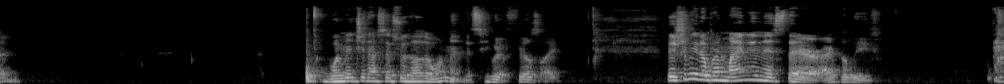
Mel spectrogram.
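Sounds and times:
man speaking: 0:00.0 - 0:00.3, 0:03.1 - 0:05.7, 0:06.7 - 0:08.9.

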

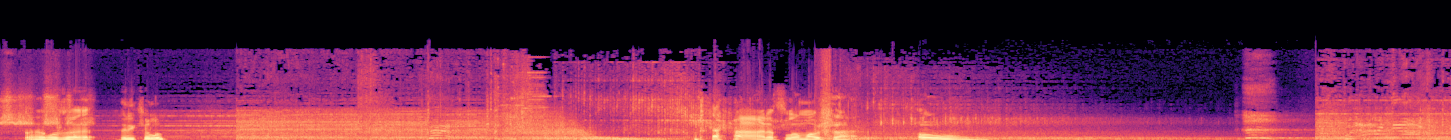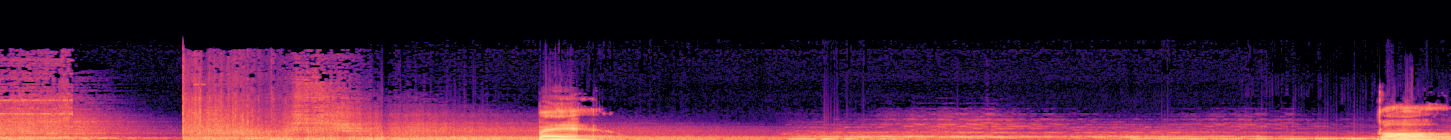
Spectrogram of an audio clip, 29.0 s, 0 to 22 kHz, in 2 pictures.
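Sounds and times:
action film sound effects: 0:00.0 - 0:29.0
film score: 0:00.0 - 0:29.0
pitched sweep: 0:20.8 - 0:28.6.

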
